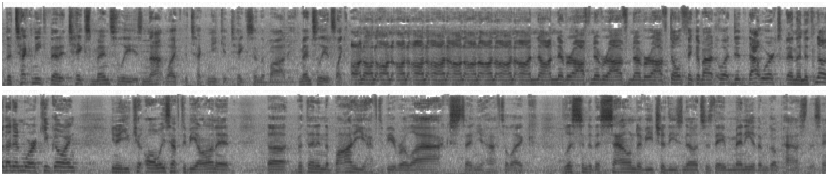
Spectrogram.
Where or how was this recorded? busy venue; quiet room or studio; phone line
busy venue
